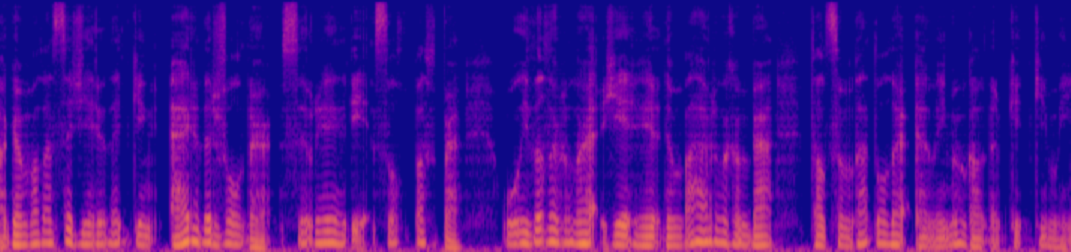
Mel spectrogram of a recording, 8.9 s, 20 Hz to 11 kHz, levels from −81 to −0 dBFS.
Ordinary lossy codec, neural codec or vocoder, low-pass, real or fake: none; autoencoder, 22.05 kHz, a latent of 192 numbers a frame, VITS, trained on many speakers; none; fake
